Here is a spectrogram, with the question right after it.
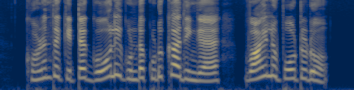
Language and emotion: Tamil, fearful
